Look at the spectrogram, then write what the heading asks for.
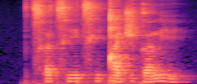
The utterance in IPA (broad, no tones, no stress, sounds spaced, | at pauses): t͡sʰ ɐ t͡sʰ i t͡sʰ i ǃ a t͡ʃ ɘ k ɐ n i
